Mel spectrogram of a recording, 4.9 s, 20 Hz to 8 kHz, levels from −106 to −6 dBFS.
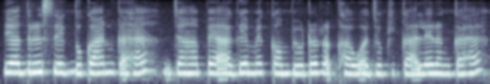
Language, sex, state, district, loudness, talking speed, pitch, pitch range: Hindi, female, Jharkhand, Garhwa, -15 LUFS, 230 wpm, 310 Hz, 290-320 Hz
